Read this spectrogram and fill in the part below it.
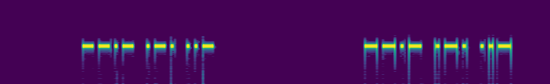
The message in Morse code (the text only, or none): QRU QRU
